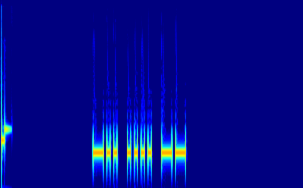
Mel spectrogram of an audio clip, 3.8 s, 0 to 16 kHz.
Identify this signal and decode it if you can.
Morse code, heard as a keyed tone, about 28 wpm, 700 Hz. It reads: DHM
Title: USA Call Sign Postfixes - 3 Letters 28wpm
